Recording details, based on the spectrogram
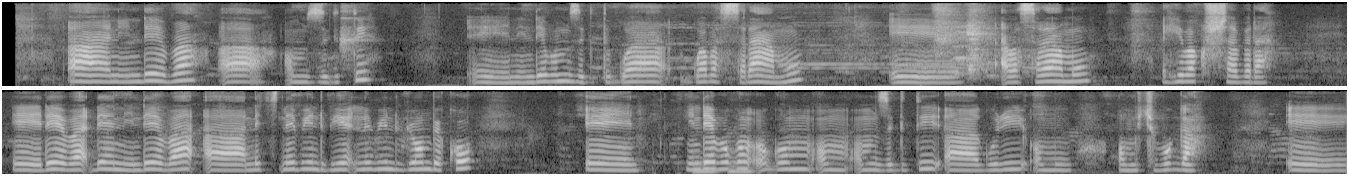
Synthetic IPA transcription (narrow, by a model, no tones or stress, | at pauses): aniːnde̞ːβa | o̰muziɡiti | niːnde̞ːβoːmuziɡitiɡwɡwaβasiɾaːmu | e | a̰βasiɾaːmu | eɦiβaku̥ʃaβiɾa | eɾeːβadeniːnde̞ːβa | neβiːndiβneβiːndiβjo̞ːmbe̞kʰo̞ | e | niːnde̞ːβo̰ɡo̰o̰muziɡitiaɡuɾiomuomuciβuɡa | e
